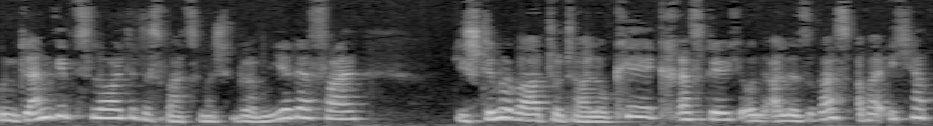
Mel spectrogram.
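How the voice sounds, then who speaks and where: In a quiet background, a woman with a dark, mellow, somewhat breathy tone speaks at a fairly quick pace with very wide pitch swings. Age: 60s. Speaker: opera singer and voice teacher. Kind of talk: interview.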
